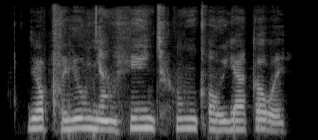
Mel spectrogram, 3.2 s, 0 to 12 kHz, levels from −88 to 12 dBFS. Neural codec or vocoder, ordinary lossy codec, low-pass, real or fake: codec, 44.1 kHz, 3.4 kbps, Pupu-Codec; AAC, 48 kbps; 10.8 kHz; fake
